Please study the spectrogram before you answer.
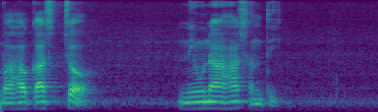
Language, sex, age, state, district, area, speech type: Sanskrit, male, 18-30, West Bengal, Paschim Medinipur, rural, spontaneous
